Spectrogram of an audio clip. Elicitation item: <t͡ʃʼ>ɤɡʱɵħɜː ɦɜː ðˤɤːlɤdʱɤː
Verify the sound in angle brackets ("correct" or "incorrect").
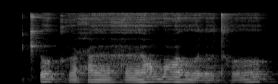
correct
